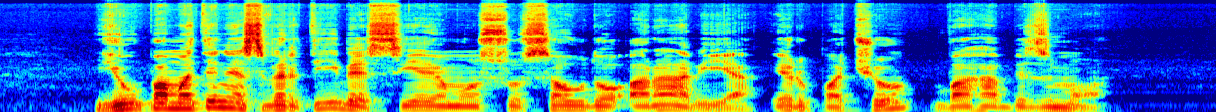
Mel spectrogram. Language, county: Lithuanian, Kaunas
